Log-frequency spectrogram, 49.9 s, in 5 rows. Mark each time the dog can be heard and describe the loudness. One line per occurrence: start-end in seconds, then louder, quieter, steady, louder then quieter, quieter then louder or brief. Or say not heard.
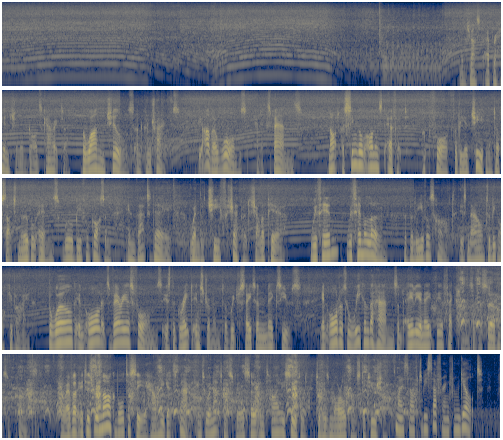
38.5-48.3 steady.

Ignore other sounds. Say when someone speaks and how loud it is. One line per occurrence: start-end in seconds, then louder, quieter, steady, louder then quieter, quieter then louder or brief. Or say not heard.
9.2-49.8 steady.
